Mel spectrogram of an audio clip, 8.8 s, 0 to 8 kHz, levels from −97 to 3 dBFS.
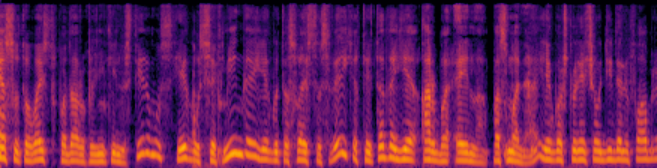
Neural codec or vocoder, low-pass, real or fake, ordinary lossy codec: codec, 44.1 kHz, 7.8 kbps, Pupu-Codec; 7.2 kHz; fake; MP3, 48 kbps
